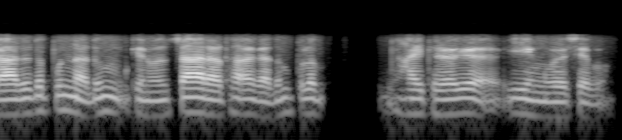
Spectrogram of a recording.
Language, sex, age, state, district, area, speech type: Manipuri, male, 30-45, Manipur, Churachandpur, rural, conversation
